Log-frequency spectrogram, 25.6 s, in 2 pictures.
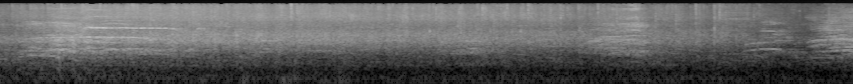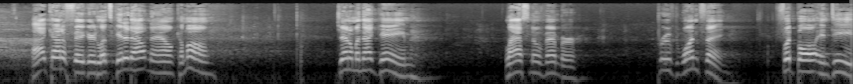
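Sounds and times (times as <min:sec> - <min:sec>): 
audience applause greeting the chairman of a Catholic men's conference: 0:00.0 - 0:11.7
speech: 0:13.3 - 0:16.1, 0:17.9 - 0:19.2, 0:20.4 - 0:21.6, 0:22.7 - 0:23.8, 0:24.5 - 0:25.5.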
